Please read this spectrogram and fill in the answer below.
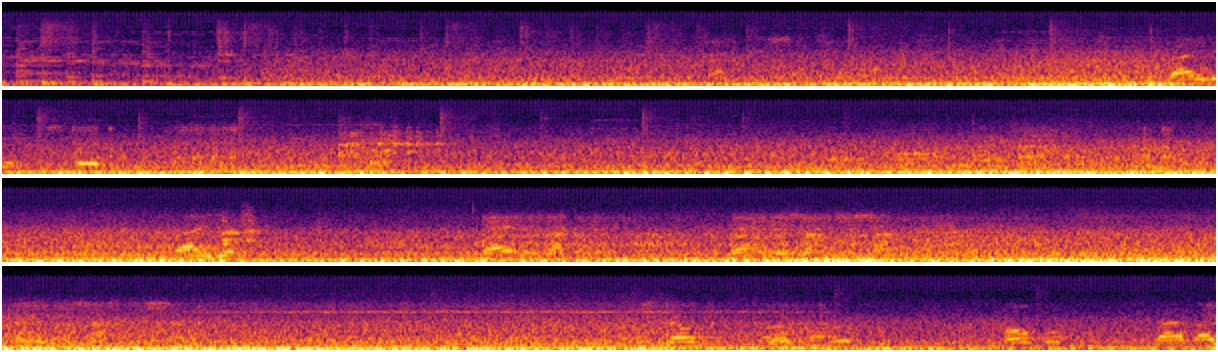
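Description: Steady low diesel rumble from heavy mobile cranes running under load, with short bursts of workers' voices over it.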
